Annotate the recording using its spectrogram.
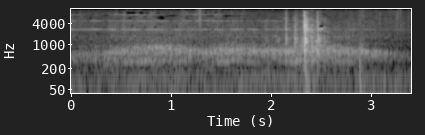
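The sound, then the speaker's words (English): An old party-line telephone bell, cranked one long and three short, rings faintly and steadily, with a short, louder metallic rattle of the bell near the end. No one speaks. “Bells ring out in every lookout and guard station, in every nearby farm home.”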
